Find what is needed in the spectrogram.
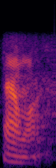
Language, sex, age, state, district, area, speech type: Tamil, male, 60+, Tamil Nadu, Erode, rural, conversation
